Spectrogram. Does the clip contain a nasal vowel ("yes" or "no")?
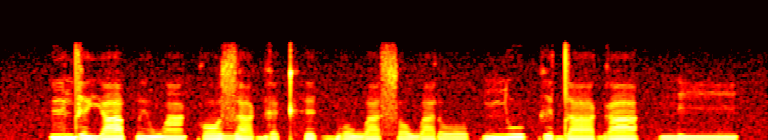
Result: yes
